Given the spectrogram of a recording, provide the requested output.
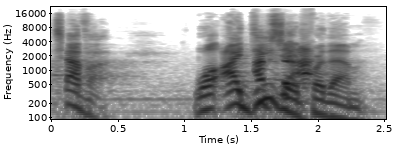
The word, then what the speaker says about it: Teva: both said it correctly nobody knows that it's pronounced teva well i dj for them i know that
